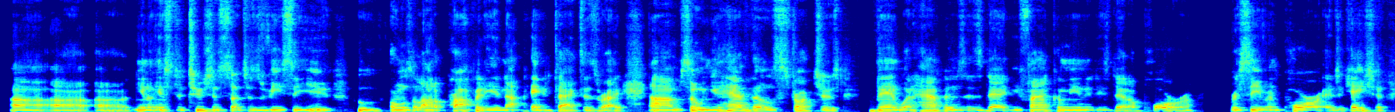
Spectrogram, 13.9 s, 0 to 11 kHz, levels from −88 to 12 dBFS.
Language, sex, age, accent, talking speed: English, male, 40-59, American, 175 wpm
